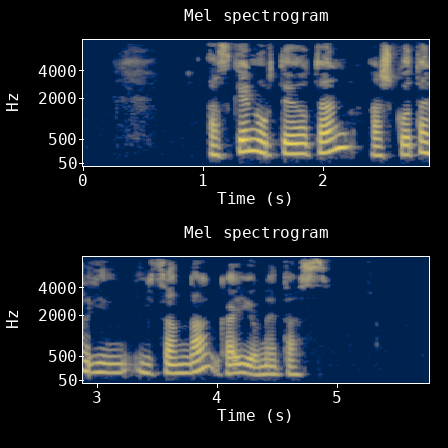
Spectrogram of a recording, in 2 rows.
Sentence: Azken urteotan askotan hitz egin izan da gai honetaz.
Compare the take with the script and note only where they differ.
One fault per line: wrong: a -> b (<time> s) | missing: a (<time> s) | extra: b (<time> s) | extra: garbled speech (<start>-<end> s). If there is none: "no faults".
missing: hitz (3.0 s)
